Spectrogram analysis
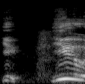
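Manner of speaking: loud panicked shriek; horrified. Acted. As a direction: scream in horror at your own body. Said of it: "he goes".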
